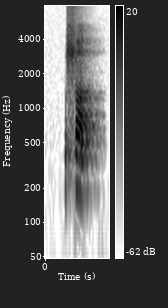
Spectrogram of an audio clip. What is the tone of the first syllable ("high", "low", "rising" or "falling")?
low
